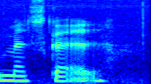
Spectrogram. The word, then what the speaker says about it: Mescal: Yeah, Paul Mescal.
